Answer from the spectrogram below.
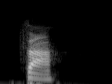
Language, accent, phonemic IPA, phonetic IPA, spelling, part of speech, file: Armenian, Eastern Armenian, /t͡sɑ/, [t͡sɑ], ծա, noun, Hy-EA-ծա.ogg
- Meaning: the name of the Armenian letter ծ (c)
